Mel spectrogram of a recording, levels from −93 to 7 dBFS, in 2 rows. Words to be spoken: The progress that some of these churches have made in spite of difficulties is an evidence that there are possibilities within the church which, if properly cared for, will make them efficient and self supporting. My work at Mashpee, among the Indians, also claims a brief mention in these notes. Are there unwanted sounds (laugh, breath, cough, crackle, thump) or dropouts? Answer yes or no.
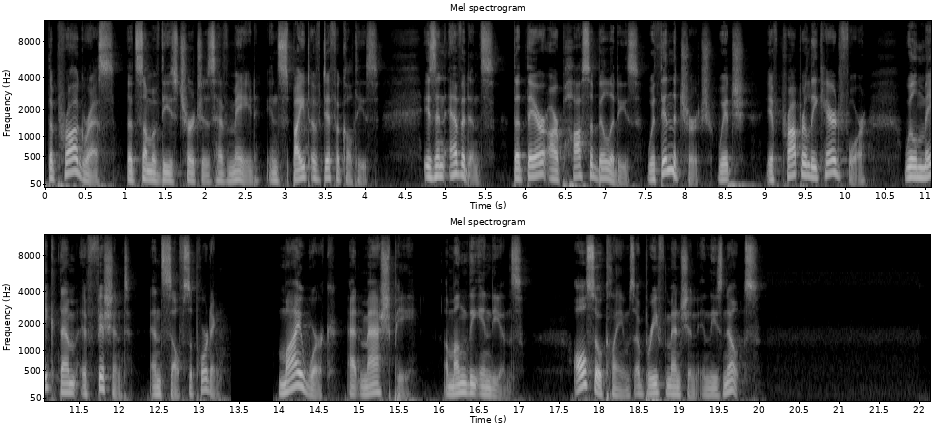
no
